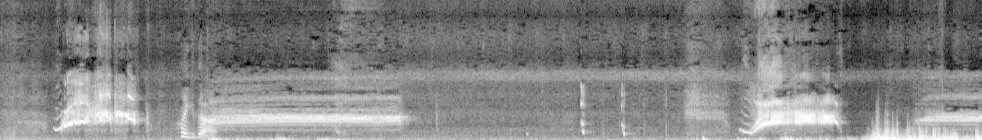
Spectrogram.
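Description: A played meme video carries several loud, shrill screams in bursts, some drawn out and some rising and falling, with short gaps, a sharp hiccup-like squeal and a brief spoken voice among them.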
